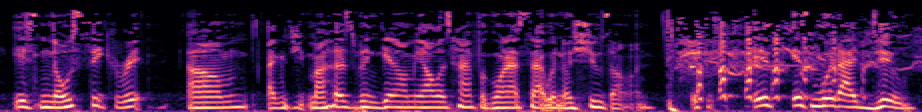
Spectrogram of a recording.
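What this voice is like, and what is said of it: Louisiana Creole accent. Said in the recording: “You can hear the Creole accent.”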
